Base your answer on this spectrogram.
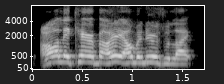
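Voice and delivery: ordinary delivery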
